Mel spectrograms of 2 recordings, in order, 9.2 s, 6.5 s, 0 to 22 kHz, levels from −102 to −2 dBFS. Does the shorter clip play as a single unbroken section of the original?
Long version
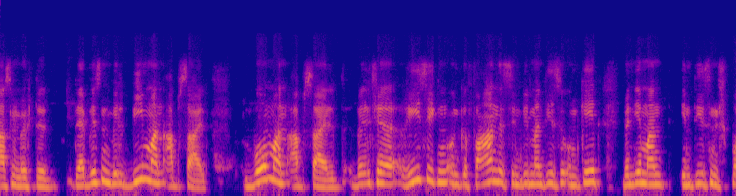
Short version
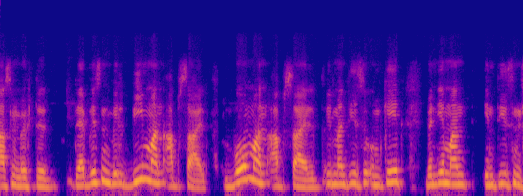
no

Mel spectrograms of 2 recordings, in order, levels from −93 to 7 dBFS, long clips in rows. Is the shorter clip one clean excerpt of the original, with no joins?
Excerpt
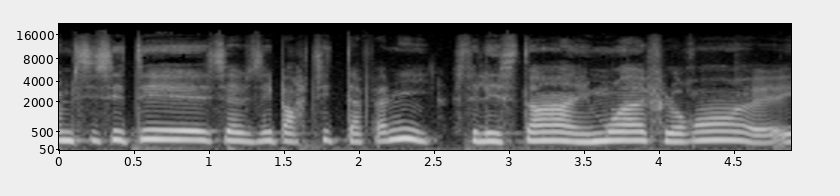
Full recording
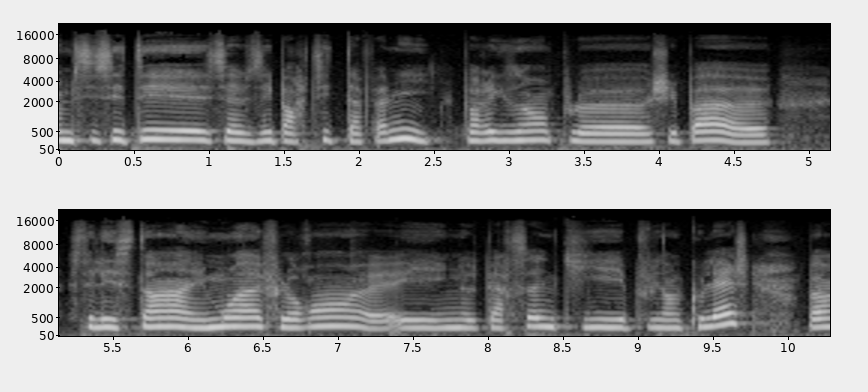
no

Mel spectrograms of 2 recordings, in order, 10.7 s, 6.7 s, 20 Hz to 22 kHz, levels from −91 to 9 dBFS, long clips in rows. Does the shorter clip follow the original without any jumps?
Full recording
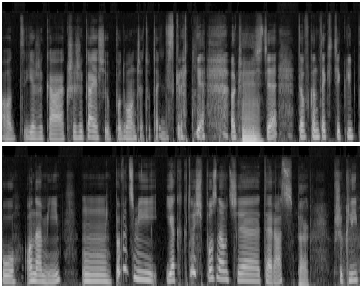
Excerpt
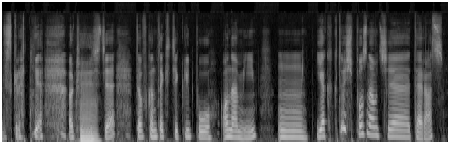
no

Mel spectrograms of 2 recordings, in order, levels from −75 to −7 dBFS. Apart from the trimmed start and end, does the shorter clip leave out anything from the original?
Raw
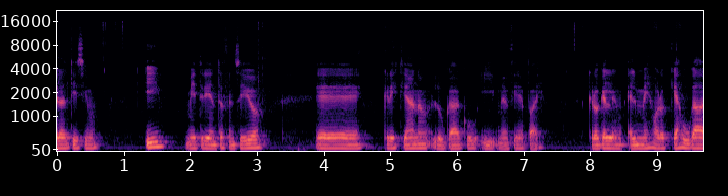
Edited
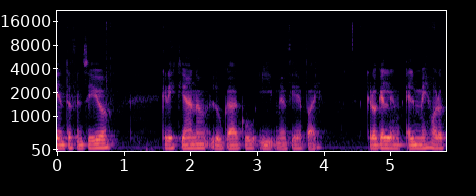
yes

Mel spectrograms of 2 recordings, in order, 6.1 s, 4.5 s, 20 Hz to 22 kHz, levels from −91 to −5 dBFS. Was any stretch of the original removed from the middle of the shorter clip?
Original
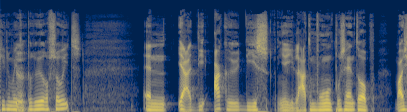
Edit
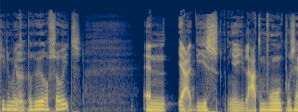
yes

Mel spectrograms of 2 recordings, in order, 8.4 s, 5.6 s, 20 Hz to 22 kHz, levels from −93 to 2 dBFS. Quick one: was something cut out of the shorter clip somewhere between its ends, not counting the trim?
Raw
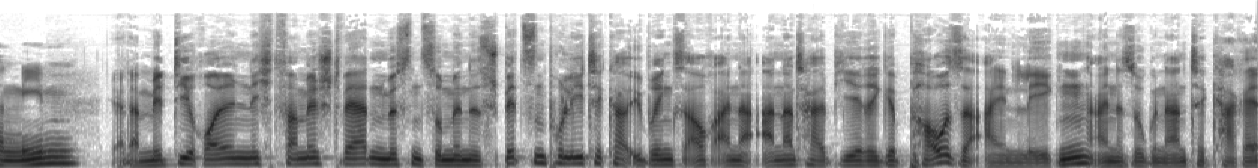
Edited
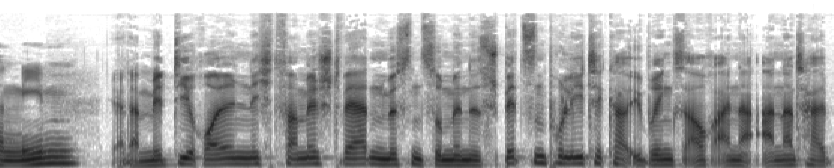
no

